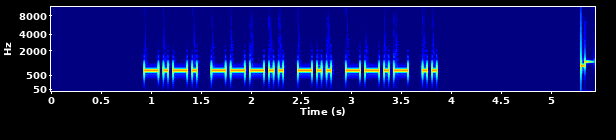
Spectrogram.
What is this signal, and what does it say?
Morse code, heard as a keyed tone, about 25 wpm, 700 Hz. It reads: C8DQI
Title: Code Groups - 5 Letter:Numbers - 25wpm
